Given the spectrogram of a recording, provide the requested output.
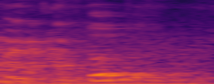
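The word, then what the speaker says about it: امرأة: Tulisannya sama. Bacanya saja, kalau fathah mar'atun perempuan, kalau mir'atun apa? Cermin.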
